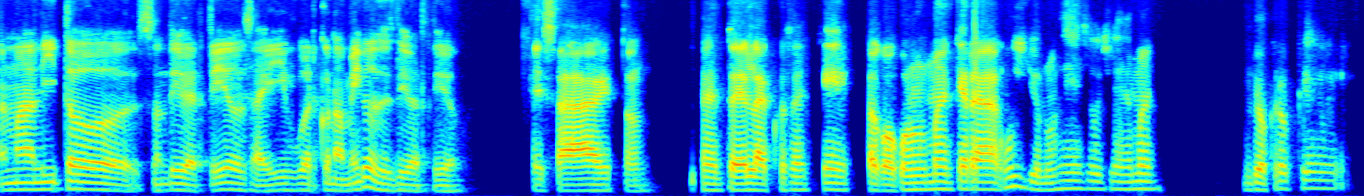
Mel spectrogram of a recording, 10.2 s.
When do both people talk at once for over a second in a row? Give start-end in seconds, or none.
none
